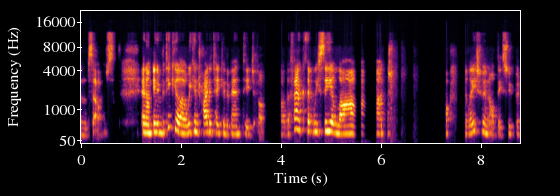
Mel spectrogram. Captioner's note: audio fry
